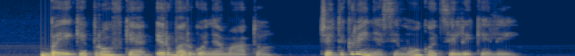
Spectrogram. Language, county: Lithuanian, Telšiai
